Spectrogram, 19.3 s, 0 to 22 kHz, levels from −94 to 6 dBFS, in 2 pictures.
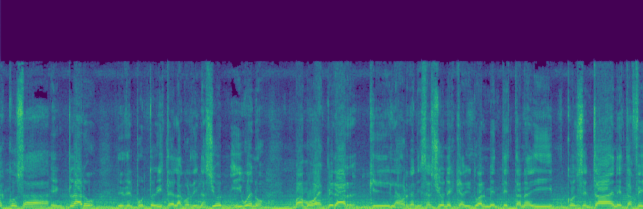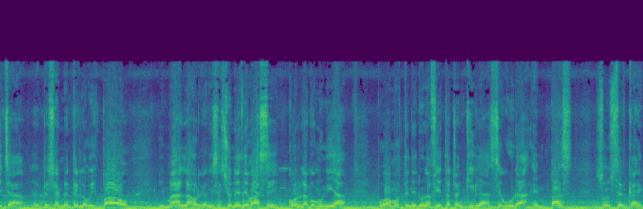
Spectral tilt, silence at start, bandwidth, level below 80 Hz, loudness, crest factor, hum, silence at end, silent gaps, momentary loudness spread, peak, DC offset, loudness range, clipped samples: -5.5 dB/octave; 0 s; 16 kHz; -34 dBFS; -15 LUFS; 10 dB; none; 0 s; none; 3 LU; -4 dBFS; 0.1%; 1 LU; under 0.1%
